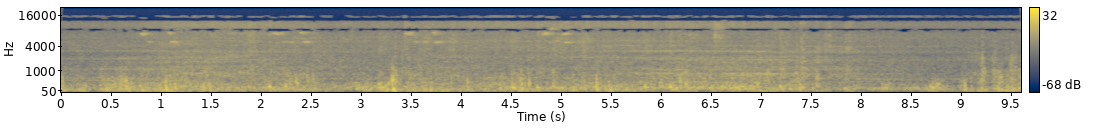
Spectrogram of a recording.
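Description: ÖBB Bombardier Talent electric multiple unit passing close by, its wheels clattering over the track with a run of repeated knocks, the sharpest a little over three seconds in.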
